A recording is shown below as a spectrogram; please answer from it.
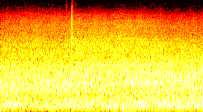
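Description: Steady outdoor background noise, an even hiss with no distinct source, and one faint click about two thirds of a second in.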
